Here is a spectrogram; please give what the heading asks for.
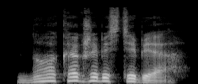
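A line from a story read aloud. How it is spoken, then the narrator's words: Sighing. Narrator (Russian): вздохнул Олег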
